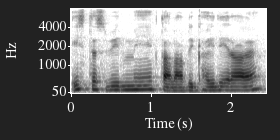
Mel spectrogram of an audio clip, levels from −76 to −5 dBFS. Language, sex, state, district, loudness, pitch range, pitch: Hindi, male, Uttar Pradesh, Saharanpur, -19 LUFS, 120-145 Hz, 130 Hz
